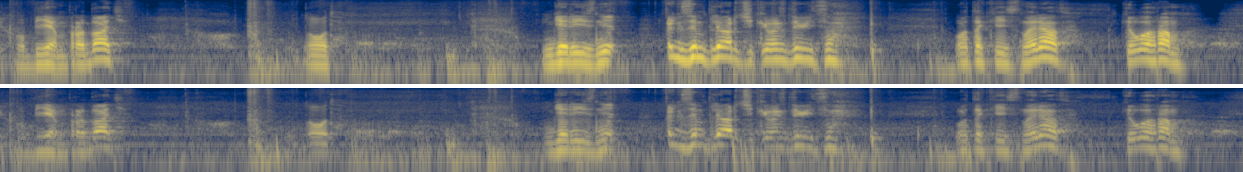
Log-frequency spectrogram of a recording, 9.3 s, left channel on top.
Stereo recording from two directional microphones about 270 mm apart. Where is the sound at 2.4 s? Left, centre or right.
Left.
